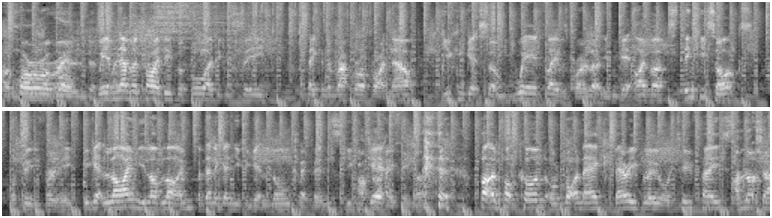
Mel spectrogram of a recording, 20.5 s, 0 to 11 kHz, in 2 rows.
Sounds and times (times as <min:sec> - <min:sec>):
Speech: 0:00.0 - 0:15.9, 0:16.6 - 0:20.4
Music: 0:00.0 - 0:20.4.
